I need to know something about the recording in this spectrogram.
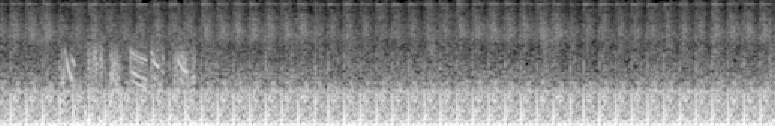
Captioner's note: gunshots banging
